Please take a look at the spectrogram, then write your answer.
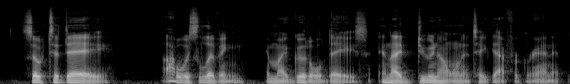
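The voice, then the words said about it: Emotional, teary voice. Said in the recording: “you can hear that in my voice. It makes me tear up”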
